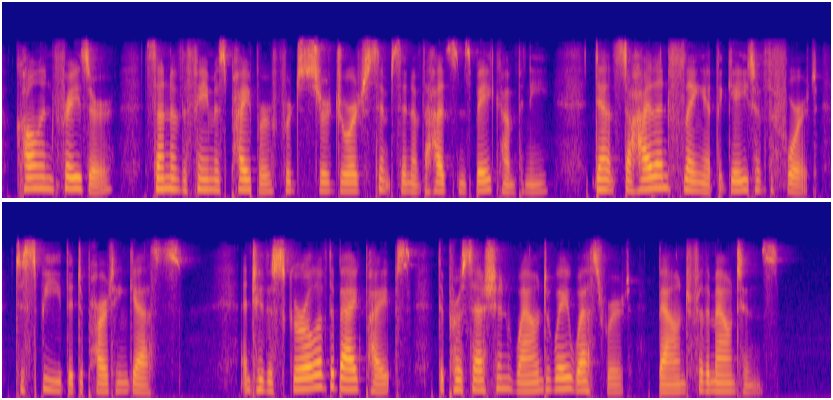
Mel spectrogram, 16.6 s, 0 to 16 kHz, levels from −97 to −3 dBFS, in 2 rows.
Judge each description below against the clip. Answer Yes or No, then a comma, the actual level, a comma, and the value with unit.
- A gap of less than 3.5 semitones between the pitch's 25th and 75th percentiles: No, average, 3.9 semitones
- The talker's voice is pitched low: No, medium, 170 Hz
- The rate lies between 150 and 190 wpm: Yes, average, 170 wpm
